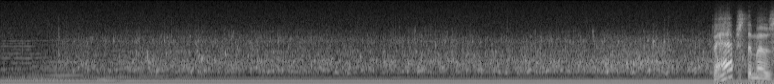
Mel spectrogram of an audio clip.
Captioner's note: sound of a stream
